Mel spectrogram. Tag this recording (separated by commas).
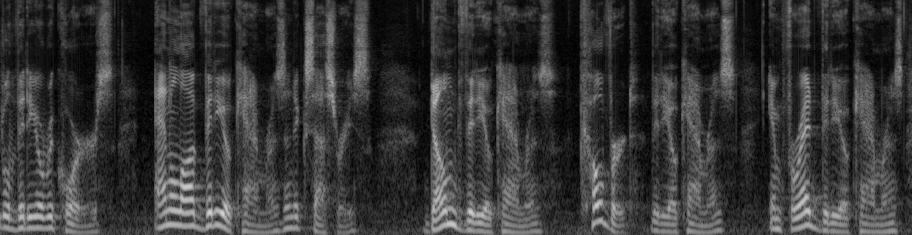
Speech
